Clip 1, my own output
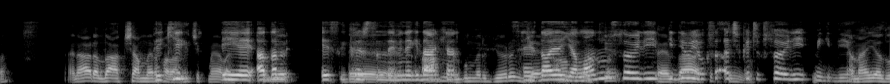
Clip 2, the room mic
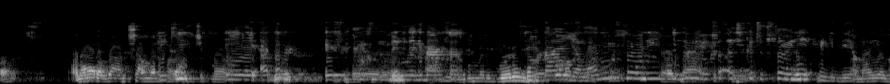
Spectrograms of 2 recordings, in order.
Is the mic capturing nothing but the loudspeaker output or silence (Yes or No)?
Yes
